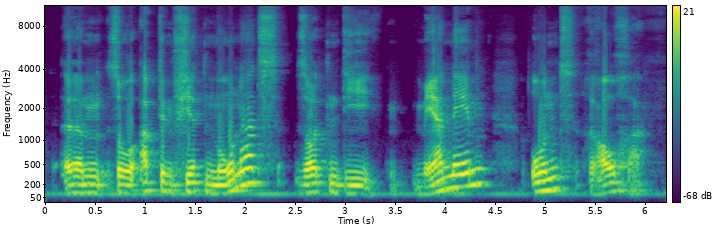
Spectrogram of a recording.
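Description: A man at a very slow pace, medium pitch and dark, mellow tone, with lively intonation, very even loudness and audible room echo. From Hamburg, northern Germany. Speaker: health food shop salesman. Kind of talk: casual chat.

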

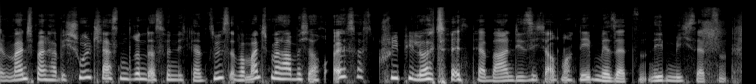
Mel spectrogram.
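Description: A woman at medium pitch speaks very fast with hardly any pauses and very wide pitch swings, in a dry, close sound with no echo. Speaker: podcast co-host. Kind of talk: casual chat.

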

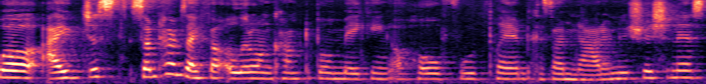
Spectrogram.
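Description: Very fast speech in an American accent with hardly any pauses and noticeable background noise. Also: woman, ordinary pitch variation. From US Northeast (Dutchess County, New York). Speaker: recent college graduate, fitness enthusiast. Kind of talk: interview.

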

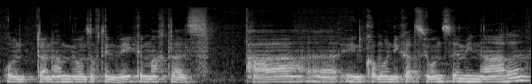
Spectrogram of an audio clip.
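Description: A man's fairly slow speech at a medium pitch, with fairly even intonation and very even loudness, amid audible room echo and noticeable background noise. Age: 40s. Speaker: communication coach. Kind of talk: casual chat.

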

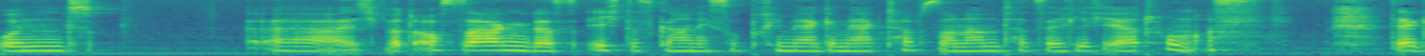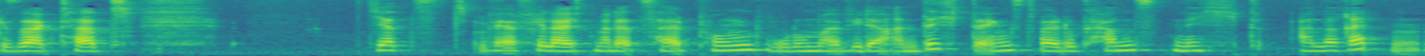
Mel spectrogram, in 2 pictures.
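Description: A woman speaks at a fairly slow pace in an ordinary speaking voice. Her intonation stays fairly even. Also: medium pitch for a woman. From northern Germany, Hamburg. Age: 20s. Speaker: nurse living with MS. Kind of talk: interview, personal testimony.

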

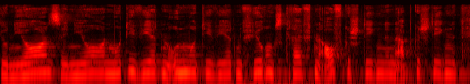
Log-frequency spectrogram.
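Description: A woman with a Greek accent speaks at medium pitch. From Frankfurt am Main, Germany. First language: Greek (speaking German). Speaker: sales trainer and former startup founder. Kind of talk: interview.

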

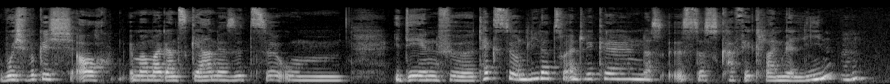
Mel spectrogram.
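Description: Amid noticeable background noise, a woman with a medium pitch and ordinary pitch variation speaks at a fairly slow pace. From Bavaria, small town. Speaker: singer-songwriter. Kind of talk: casual interview.

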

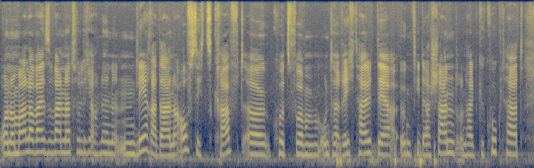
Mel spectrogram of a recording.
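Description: Fairly quick with fairly even intonation, a woman speaks in a plain, everyday voice. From Germany, northern Hesse (Bad Arolsen). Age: 20s. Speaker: children's book author. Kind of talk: personal testimony interview. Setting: outdoors on a bench.

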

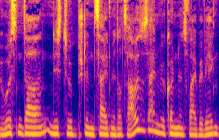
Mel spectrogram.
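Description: A man talks in a dark, mellow tone that is somewhat breathy. He has a slight Saxon accent. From Saxony, Dresden. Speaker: former stuntman and paramedic. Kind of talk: interview testimony. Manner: halting.

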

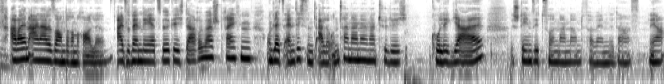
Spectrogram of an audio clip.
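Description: A woman at a fairly quick pace, medium pitch and ordinary pitch variation. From Rhineland, western Germany. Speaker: corporate change facilitator. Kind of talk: interview. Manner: hesitant fillers.

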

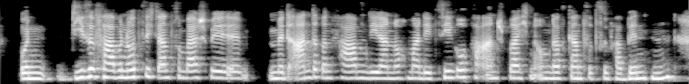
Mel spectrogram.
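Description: A woman speaks with a fairly high pitch at a moderate pace. Her intonation stays fairly even. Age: 20s. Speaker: graphic designer. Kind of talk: interview. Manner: hesitant fillers.

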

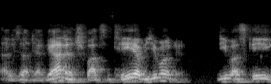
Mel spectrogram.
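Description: Here a man talks with very wide swings in pitch. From Hesse, Germany. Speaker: financial and succession planner. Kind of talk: interview. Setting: phone call.

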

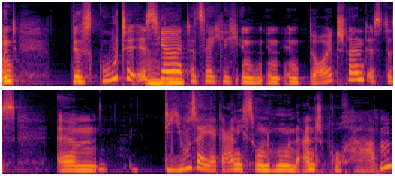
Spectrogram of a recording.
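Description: Lively intonation with a dark, mellow tone, at a moderate pace, with long, frequent pauses and a dry, close sound with no echo. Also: woman, medium pitch for a woman. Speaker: podcast host. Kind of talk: casual interview.

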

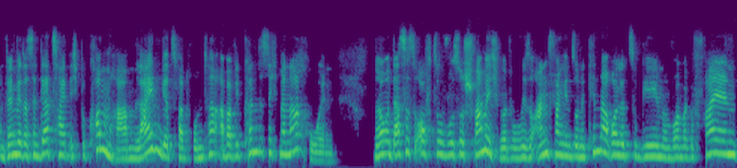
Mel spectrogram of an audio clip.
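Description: Her voice somewhat breathy and fairly high, a woman speaks at a very fast pace with lively intonation. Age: 40s. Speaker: courage trainer and author. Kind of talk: casual interview.

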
